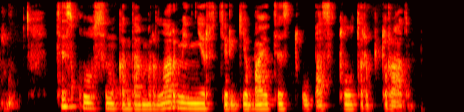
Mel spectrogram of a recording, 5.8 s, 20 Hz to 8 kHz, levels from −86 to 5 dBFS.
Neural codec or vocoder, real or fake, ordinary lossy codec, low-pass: none; real; Opus, 64 kbps; 7.2 kHz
